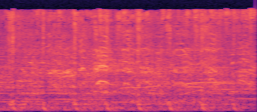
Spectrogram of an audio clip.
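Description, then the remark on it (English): A large, packed crowd at a concert by an American band in the Black Sea resort city of Batumi, Georgia, roars and shouts continuously. Steady, rhythmic thumps pulse underneath, like clapping or a beat. “In Georgia's resort city of Batumi, on the Black Sea, a packed crowd at a recent concert is watching ….”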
